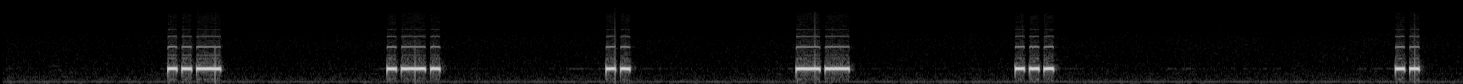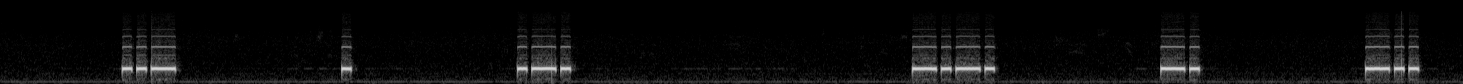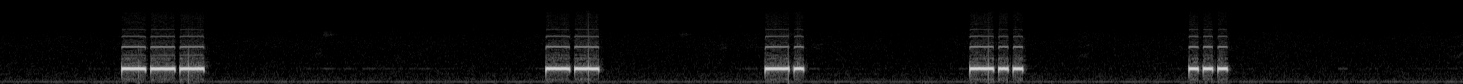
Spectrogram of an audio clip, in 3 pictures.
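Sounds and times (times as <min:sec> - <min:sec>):
morse code beeps: 0:01.7 - 0:02.2, 0:03.9 - 0:04.4, 0:06.1 - 0:06.4, 0:08.0 - 0:08.5, 0:10.2 - 0:10.6, 0:14.0 - 0:14.2, 0:15.8 - 0:16.4, 0:19.8 - 0:20.4, 0:23.8 - 0:24.6, 0:26.2 - 0:26.7, 0:28.3 - 0:28.8, 0:30.5 - 0:31.4, 0:34.7 - 0:35.3, 0:36.9 - 0:37.4, 0:39.0 - 0:39.5, 0:41.2 - 0:41.6.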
